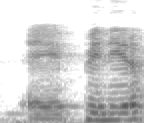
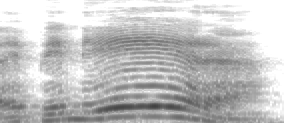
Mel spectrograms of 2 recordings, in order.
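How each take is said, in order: First: Said in the usual way. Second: PENEIRA with a long, loud, higher NEI; stretched stressed syllable. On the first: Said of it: "por exemplo, não tem acento". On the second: Shown as a demonstration. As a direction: hold the middle syllable of "peneira" like a call. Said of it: "a sílaba que a gente estende".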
